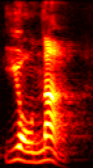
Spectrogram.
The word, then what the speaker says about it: Yonah: Well, my name in Hebrew would be Yonah, or as in the English Bible, it would be Jonah.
